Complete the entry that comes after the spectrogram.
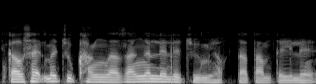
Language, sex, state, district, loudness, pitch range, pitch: Wancho, male, Arunachal Pradesh, Longding, -18 LUFS, 100-130 Hz, 115 Hz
